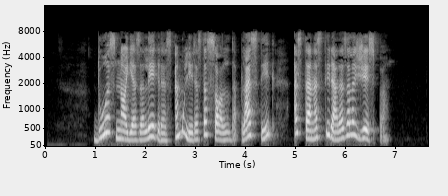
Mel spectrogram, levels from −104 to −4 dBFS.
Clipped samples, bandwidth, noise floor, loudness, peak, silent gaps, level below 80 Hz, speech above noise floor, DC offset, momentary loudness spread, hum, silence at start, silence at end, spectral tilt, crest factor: under 0.1%; 8.2 kHz; -87 dBFS; -23 LUFS; -4 dBFS; none; -70 dBFS; 64 dB; under 0.1%; 10 LU; none; 1 s; 0.8 s; -3.5 dB/octave; 20 dB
